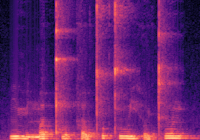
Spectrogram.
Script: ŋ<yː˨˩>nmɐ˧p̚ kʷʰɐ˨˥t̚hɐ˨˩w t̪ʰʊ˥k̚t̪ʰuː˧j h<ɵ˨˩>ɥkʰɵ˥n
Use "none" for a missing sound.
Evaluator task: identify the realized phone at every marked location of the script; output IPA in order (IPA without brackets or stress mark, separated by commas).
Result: yː˨˩, ɵ˨˩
